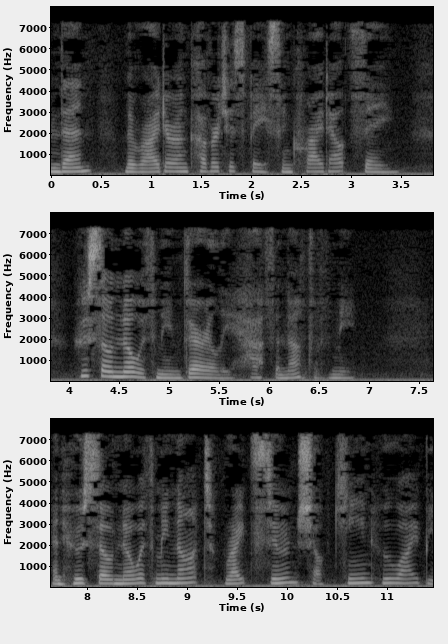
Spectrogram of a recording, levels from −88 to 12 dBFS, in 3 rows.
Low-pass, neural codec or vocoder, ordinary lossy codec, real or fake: 7.2 kHz; autoencoder, 48 kHz, 32 numbers a frame, DAC-VAE, trained on Japanese speech; MP3, 32 kbps; fake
